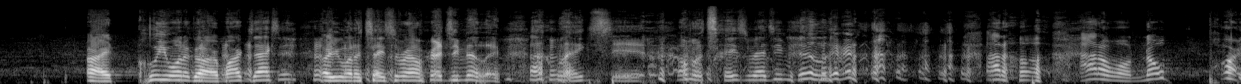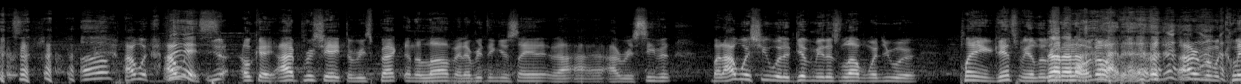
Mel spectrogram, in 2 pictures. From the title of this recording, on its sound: Recorded at Summer League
